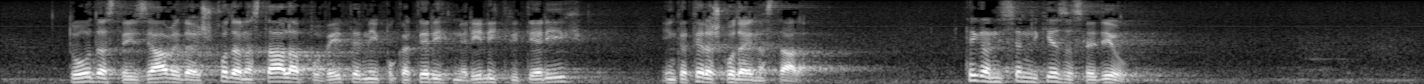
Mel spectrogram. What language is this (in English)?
Slovenian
